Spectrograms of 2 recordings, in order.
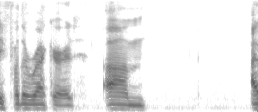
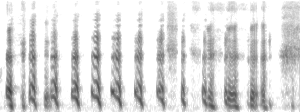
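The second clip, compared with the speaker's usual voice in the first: long high-pitched laugh; high burst of laughter; 3 dB quieter than usual. Real, not acted. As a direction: laugh it off, really tickled. Laughing at listener's comment.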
